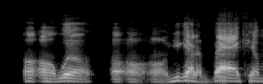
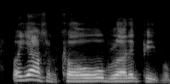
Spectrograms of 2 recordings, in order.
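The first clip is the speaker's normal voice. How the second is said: normal talking voice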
